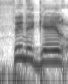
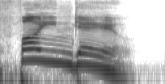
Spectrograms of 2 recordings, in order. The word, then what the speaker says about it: Fine Gael: His party is Fine Gael or Fine Gael, depending on your pronunciation.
